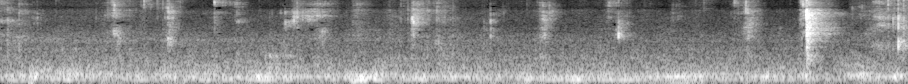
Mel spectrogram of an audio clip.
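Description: Faint chewing of sushi and kimbap, with small wet mouth clicks scattered throughout and one sharper, louder click about four seconds in.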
